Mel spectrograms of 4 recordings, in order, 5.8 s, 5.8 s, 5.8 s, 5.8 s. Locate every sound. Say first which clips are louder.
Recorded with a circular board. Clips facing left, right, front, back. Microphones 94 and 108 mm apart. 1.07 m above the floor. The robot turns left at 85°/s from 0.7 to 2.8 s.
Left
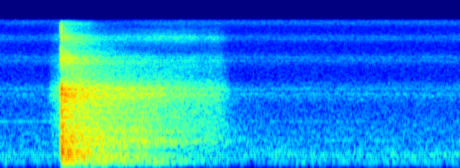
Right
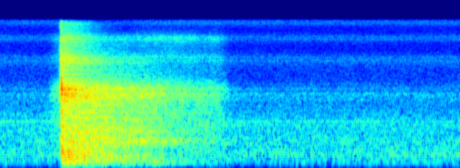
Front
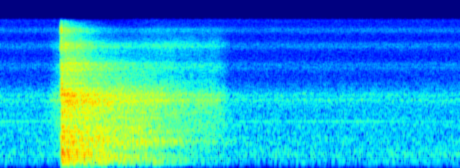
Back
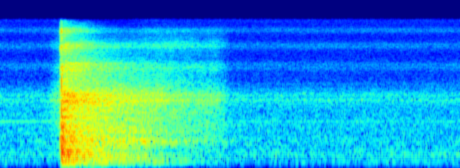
0.8 s a door slam: left 3 dB, back 4 dB; 155° left, 1.2 m; by 1.2 s 115° left, 1.2 m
